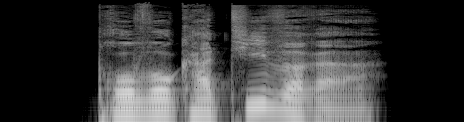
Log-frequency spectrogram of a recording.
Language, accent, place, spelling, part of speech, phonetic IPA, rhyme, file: German, Germany, Berlin, provokativerer, adjective, [pʁovokaˈtiːvəʁɐ], -iːvəʁɐ, De-provokativerer.ogg
- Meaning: inflection of provokativ: 1. strong/mixed nominative masculine singular comparative degree 2. strong genitive/dative feminine singular comparative degree 3. strong genitive plural comparative degree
